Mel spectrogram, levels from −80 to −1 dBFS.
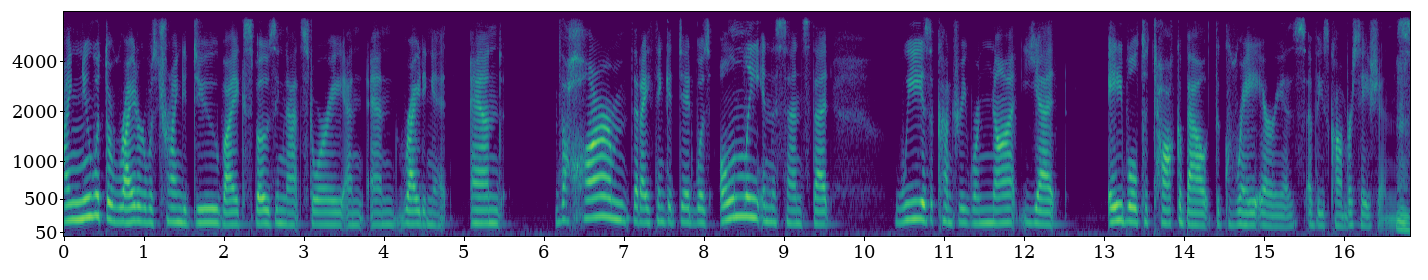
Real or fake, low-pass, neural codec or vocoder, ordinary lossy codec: real; 7.2 kHz; none; AAC, 48 kbps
